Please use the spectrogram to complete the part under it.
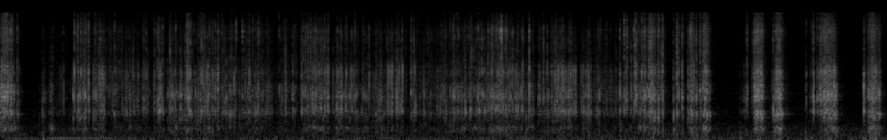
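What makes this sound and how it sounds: Long nails scratch and flick the red plastic bristles of an oval hair brush and rub along its gold plastic frame. The result is a dense, bright, crackly scraping with rapid clicks. Near the end it breaks into short separate bursts with quiet gaps between them.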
